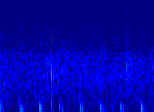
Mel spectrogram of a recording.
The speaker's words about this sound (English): Well, pray. Let's clap for that. That's fantastic.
